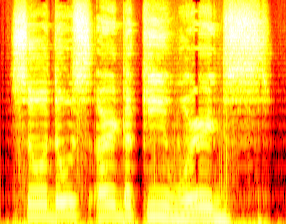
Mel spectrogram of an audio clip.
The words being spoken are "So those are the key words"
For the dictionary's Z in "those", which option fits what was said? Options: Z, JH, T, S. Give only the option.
S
